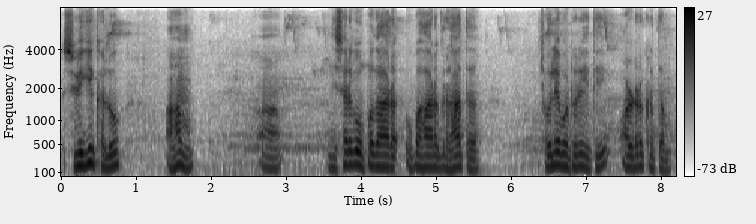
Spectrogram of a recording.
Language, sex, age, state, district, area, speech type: Sanskrit, male, 18-30, Maharashtra, Solapur, rural, spontaneous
